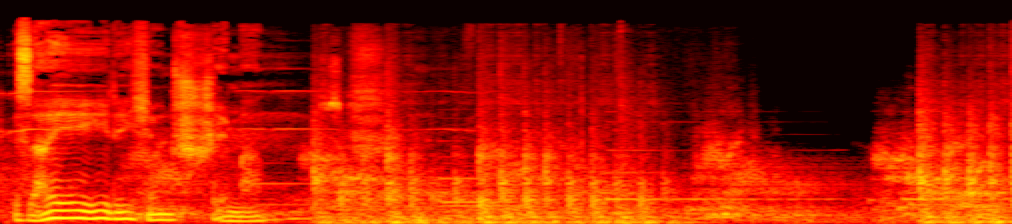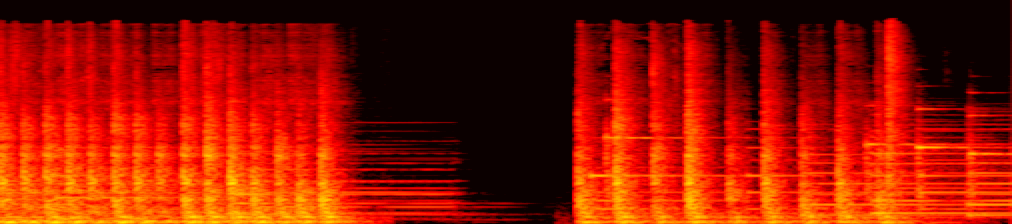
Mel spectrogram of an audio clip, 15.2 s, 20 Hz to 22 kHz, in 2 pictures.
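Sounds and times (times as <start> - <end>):
speech: 0.1 - 4.1
loud insistent knocking on a door: 2.3 - 5.0, 6.9 - 10.3, 11.9 - 14.5.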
